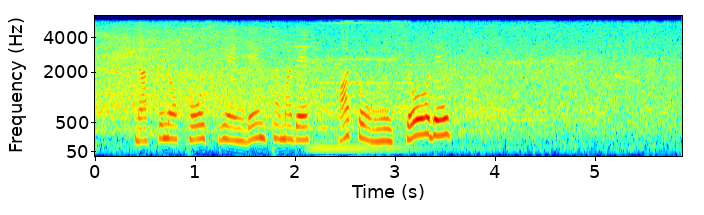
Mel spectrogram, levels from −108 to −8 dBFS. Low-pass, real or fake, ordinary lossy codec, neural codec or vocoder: 5.4 kHz; real; AAC, 48 kbps; none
